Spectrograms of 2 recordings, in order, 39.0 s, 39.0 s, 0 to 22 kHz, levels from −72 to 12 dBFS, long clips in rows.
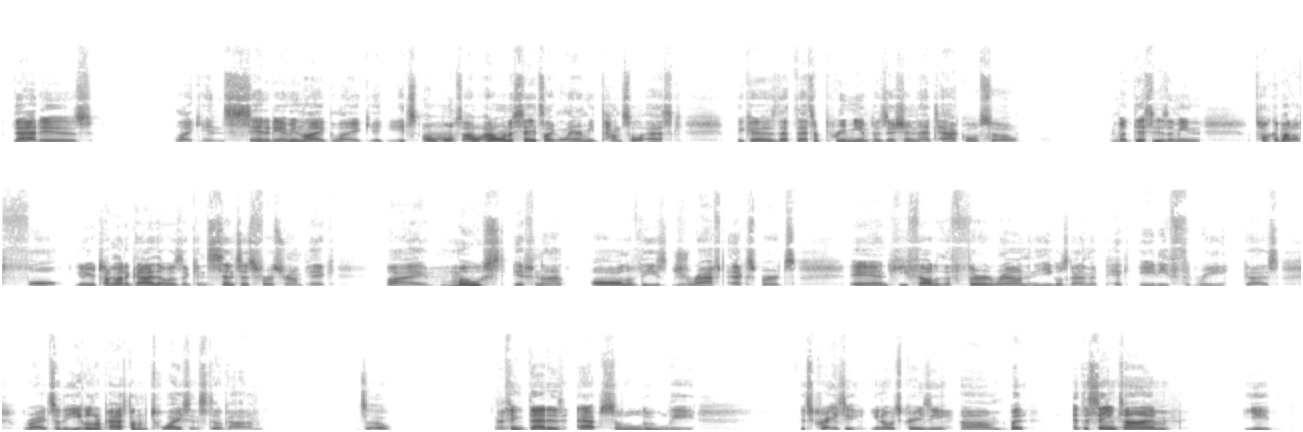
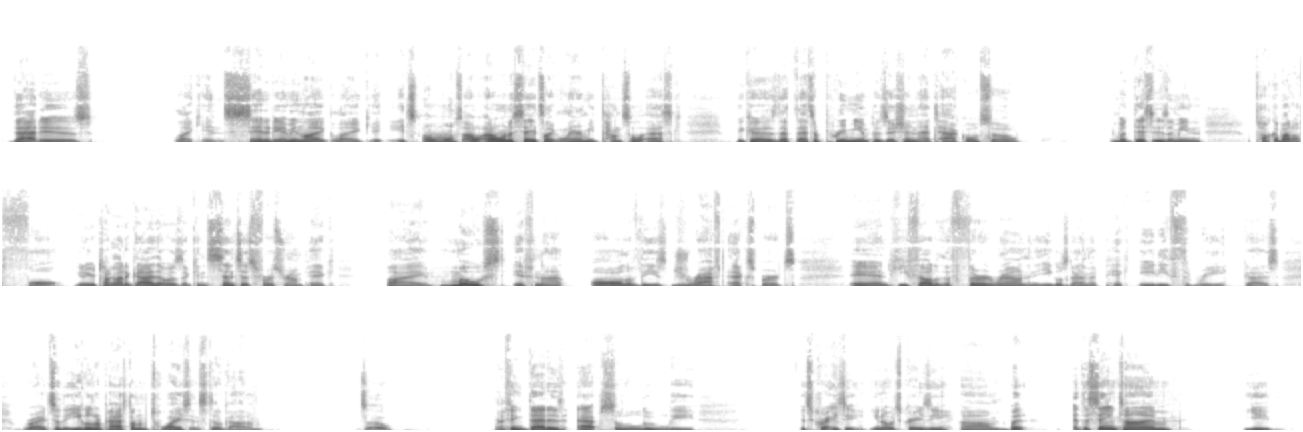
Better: second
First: thin; somewhat; fading below 300 Hz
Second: none

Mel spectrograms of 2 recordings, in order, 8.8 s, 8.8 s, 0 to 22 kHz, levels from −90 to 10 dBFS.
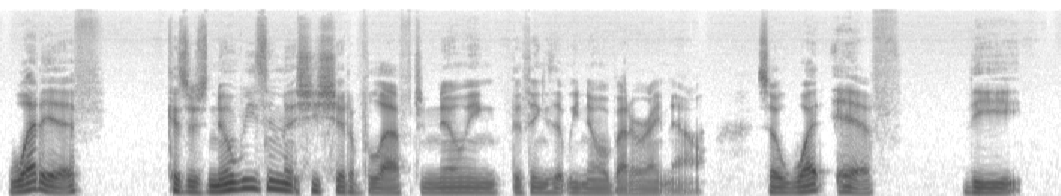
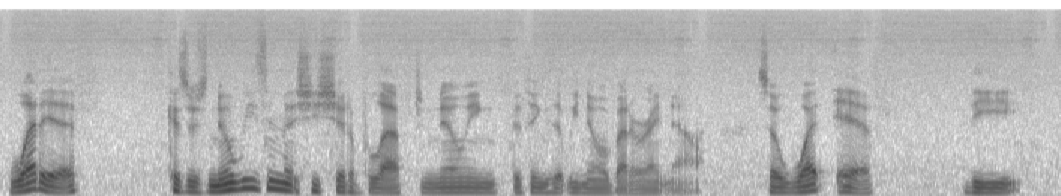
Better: first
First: hiss; faint; throughout; 30 dB below the speech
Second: hiss; loud; throughout; 10 dB below the speech

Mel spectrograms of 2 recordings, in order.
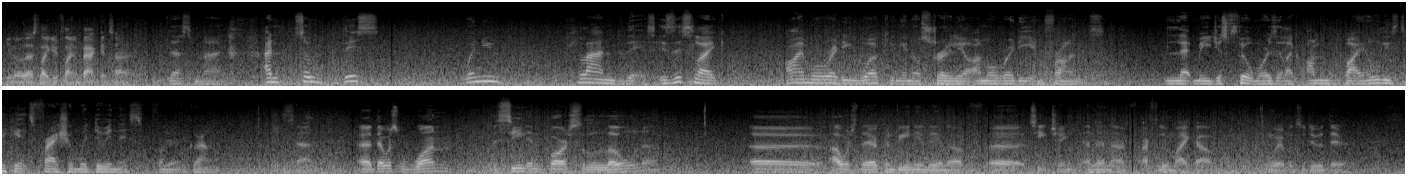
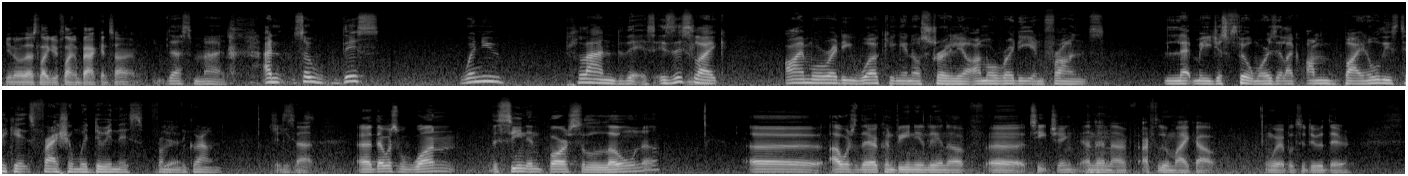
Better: second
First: wind noise on the microphone; heavy; 8 dB below the speech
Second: wind noise on the microphone; occasional gusts; 20 dB below the speech

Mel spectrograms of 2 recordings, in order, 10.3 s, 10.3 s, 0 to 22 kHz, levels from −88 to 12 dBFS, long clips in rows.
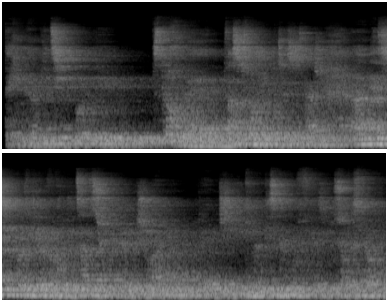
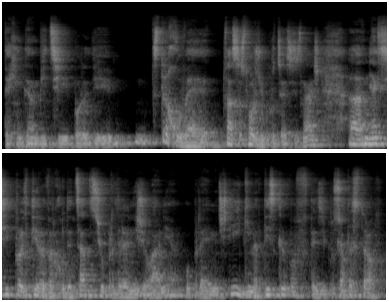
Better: second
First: room echo; strong; dies away in 3 s // off-mic speech; far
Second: room echo; slight; dies away in 0.6 s

